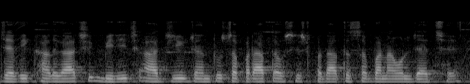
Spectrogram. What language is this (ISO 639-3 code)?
mai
